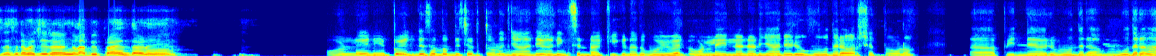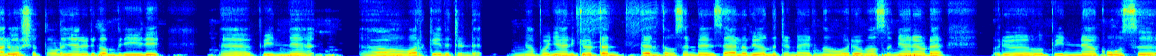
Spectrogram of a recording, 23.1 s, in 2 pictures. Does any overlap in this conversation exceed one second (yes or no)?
no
